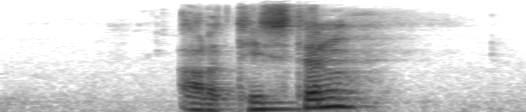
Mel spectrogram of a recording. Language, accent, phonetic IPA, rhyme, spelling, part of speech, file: German, Austria, [aʁˈtɪstn̩], -ɪstn̩, Artisten, noun, De-at-Artisten.ogg
- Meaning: inflection of Artist: 1. genitive/dative/accusative singular 2. nominative/genitive/dative/accusative plural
